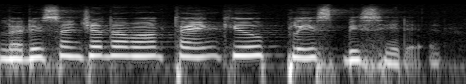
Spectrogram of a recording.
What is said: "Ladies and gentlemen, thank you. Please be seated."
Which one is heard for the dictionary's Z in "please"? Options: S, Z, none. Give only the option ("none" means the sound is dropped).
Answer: S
